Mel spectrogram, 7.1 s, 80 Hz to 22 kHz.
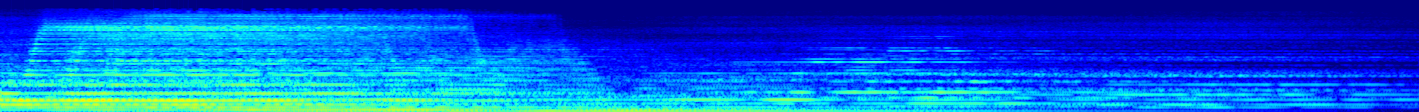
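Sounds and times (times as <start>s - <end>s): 
Roland JV-2080 synthesizer sound: 0.2s - 5.3s.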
